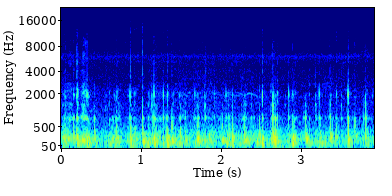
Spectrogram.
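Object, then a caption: Spiky silicone tube. A green hollow silicone tube about 15 cm long, covered in rubbery spikes, is held in the hands while its spikes are flicked, squeezed and rubbed with the fingertips. The result is a steady run of soft, dull, low-pitched rubbery taps and squishes that die away almost at once, layered over faint rustling friction.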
